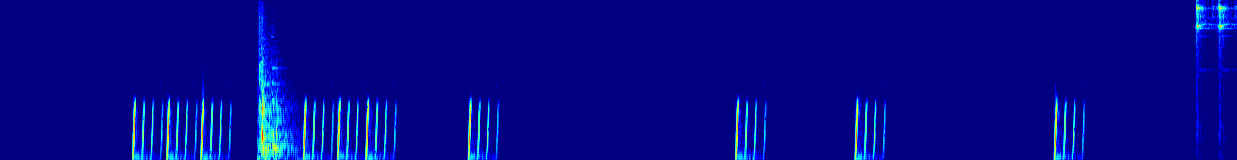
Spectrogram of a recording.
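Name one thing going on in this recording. Short game chimes ring each time a ball is picked up.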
